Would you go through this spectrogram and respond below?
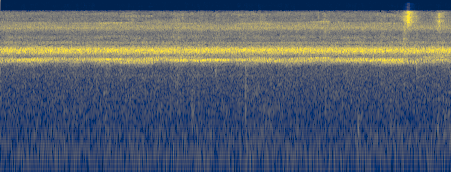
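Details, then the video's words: Many crickets trill together in a Virginia backyard on a summer night, an even, high, pulsing buzz that never stops, with two short faint high clicks near the end. "Crickets Chirping Summer Night in Virginia"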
